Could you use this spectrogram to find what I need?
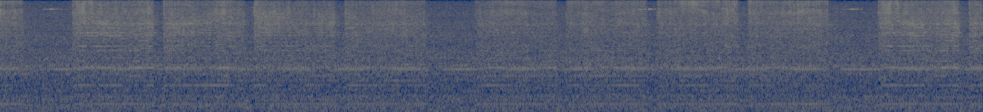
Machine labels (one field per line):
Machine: slide rail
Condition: abnormal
